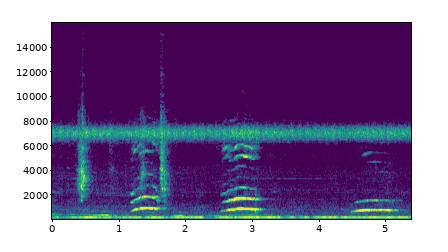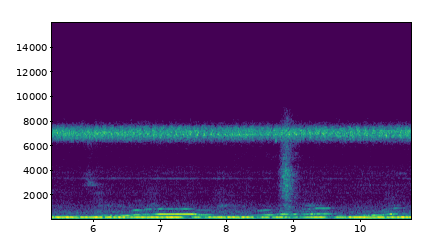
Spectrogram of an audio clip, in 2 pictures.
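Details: A male cat, stuck up high and afraid to jump down, meows several times in quick succession, bent and wavering calls that grow quieter and fainter toward the end, over a constant low hum and high whine.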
